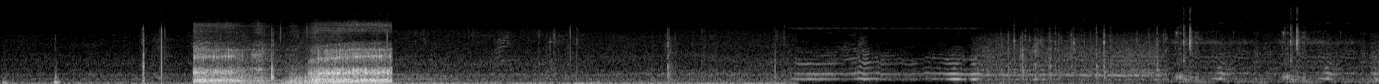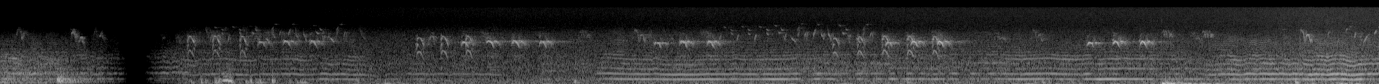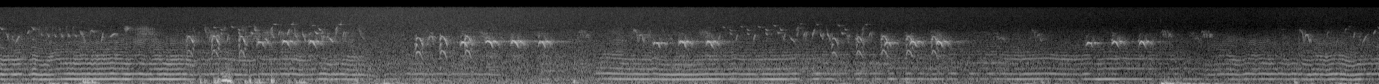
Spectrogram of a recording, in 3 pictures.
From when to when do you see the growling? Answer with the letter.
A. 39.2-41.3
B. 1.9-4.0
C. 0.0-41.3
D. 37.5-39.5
B.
